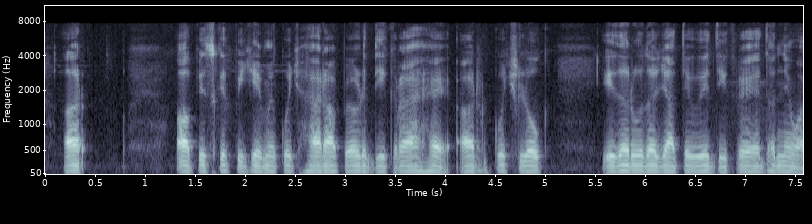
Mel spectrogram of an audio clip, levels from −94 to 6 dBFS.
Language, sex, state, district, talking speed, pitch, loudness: Angika, male, Bihar, Madhepura, 165 wpm, 95 Hz, -20 LUFS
